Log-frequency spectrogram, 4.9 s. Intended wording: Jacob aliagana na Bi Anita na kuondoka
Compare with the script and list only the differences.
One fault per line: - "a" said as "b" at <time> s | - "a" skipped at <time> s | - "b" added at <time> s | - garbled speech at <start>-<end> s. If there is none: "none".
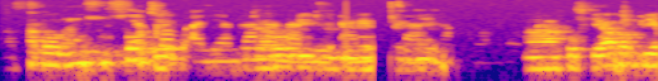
none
